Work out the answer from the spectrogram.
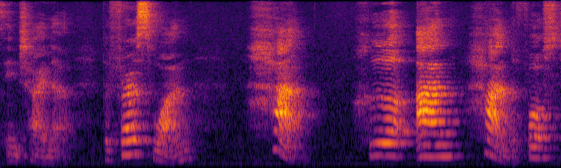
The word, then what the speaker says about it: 汗: When it pronounced like as he, an, han, the fourth tone means sweat.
